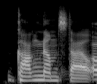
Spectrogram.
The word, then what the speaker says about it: Gangnam: Gundam? – Gangnam Style. – Okay. – Most people pronounce it Gangnam Style. – Okay. – That's the American way of saying it.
